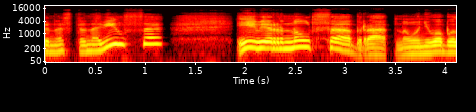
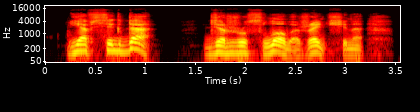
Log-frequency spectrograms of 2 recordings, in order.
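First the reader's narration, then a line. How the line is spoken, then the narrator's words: Growled. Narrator (Russian): прорычал он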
